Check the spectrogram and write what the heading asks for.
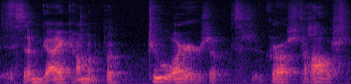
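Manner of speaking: ordinary talk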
